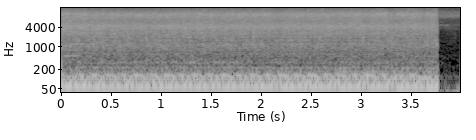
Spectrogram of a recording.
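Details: Chevrolet SS with supercharged LSA V8, aftermarket heads, headers and catback, just after an oil change: deep, loud, lumpy idle with a steady rough cam pulse and no knocks or squeals; normal idle.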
